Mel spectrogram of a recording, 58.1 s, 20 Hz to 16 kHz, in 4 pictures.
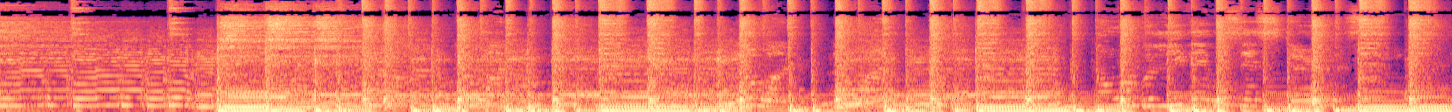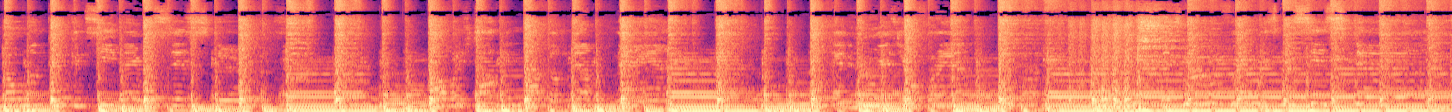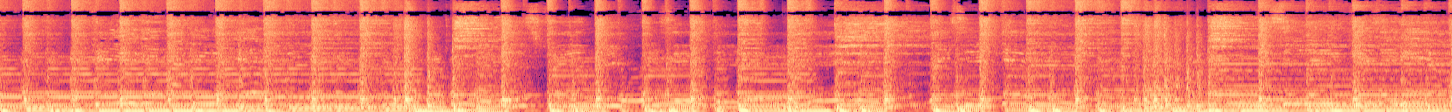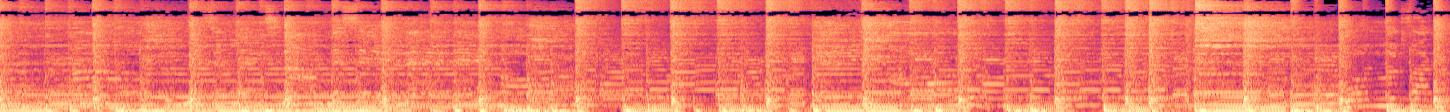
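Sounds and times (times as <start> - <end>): drum kit: 0.0 - 58.0
electric bass: 0.0 - 58.0
electric guitar: 0.0 - 58.0.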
